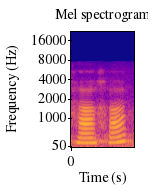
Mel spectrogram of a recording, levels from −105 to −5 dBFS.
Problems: constant background noise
